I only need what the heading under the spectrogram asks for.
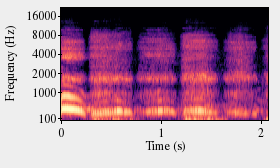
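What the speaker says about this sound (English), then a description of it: "we have them constrict their breathing" Rapid, constricted gasping breaths come in a regular rhythm, about four strained pulses, each with a whistling, wheezy edge. Close and fairly clear, with no words spoken.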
